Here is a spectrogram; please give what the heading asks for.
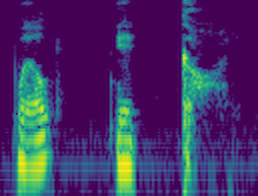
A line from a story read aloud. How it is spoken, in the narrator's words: Rodney had muttered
